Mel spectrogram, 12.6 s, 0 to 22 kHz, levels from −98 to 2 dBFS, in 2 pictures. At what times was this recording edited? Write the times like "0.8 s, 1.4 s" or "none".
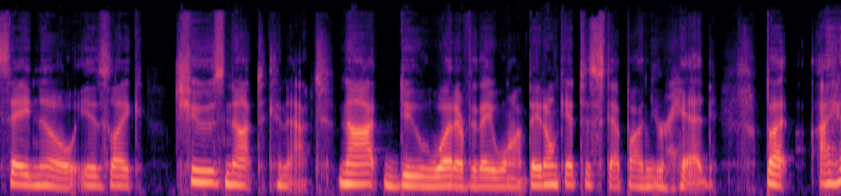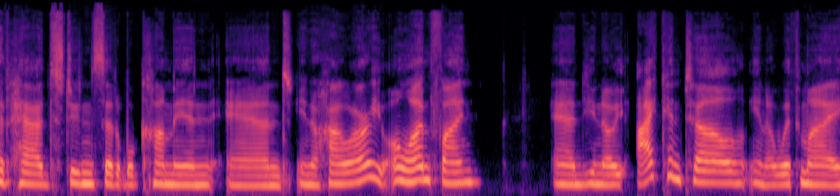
6.0 s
